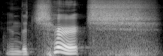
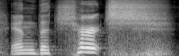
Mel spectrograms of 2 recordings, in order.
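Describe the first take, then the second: No difference in how they are said.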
